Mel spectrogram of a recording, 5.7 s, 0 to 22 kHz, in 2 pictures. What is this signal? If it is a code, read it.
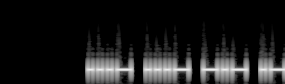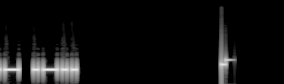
Morse code, heard as a keyed tone, about 25 wpm, 700 Hz. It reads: VVKWL
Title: Code Groups - 5 Letters - 25wpm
